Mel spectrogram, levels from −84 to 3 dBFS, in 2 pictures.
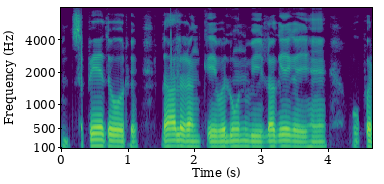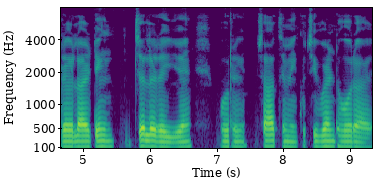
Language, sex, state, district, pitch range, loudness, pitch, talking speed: Hindi, male, Haryana, Charkhi Dadri, 110-120 Hz, -17 LUFS, 115 Hz, 155 wpm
